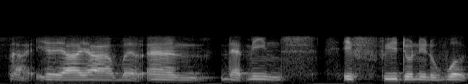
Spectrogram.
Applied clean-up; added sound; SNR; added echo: none; none; none; none.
